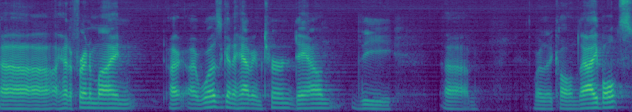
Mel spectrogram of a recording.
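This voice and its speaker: Very slow and full of long, frequent pauses, a man speaks at medium pitch with fairly even intonation. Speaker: restoration hobbyist. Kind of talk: tutorial. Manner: monotone; halting.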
